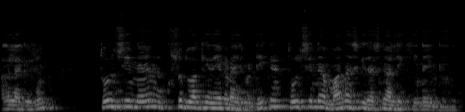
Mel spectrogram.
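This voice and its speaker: A man's voice: a little high, very animated, quick pace, warm tone. Male Hindi tutor quizzing in echoey room. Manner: repetitive quiz-style questioning, frequent "ठीक है". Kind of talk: screen-recorded exam lesson. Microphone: screen-recorder phone mic. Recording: echoey room with faint background hiss.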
